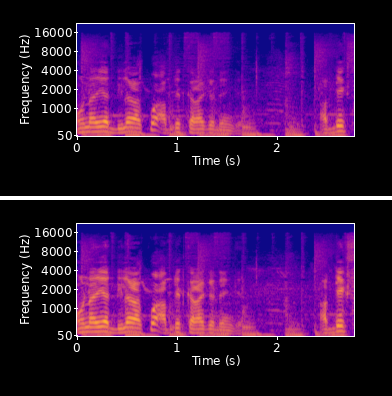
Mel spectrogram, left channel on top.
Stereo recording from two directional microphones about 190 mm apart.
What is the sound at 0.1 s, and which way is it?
Speech, 10° right (ahead or behind).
